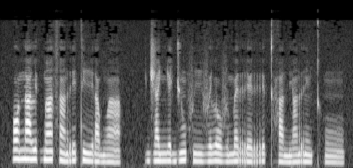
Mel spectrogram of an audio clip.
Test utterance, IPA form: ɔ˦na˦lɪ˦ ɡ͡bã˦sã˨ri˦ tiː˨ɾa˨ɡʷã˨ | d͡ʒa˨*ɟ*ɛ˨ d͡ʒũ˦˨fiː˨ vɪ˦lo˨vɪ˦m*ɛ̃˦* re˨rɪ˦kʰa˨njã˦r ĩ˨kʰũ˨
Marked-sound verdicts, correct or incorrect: incorrect, incorrect

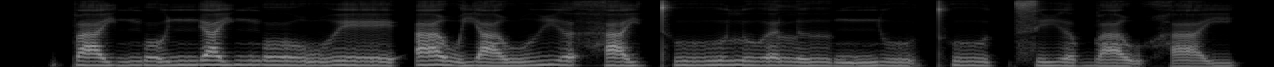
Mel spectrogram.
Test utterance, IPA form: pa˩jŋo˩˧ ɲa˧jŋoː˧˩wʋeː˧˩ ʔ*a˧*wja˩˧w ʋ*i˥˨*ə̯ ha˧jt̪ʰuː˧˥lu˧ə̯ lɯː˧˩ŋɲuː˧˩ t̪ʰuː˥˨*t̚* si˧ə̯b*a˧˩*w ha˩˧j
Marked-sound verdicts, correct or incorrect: incorrect, correct, correct, correct

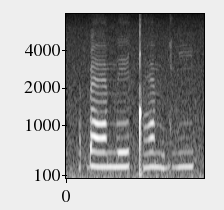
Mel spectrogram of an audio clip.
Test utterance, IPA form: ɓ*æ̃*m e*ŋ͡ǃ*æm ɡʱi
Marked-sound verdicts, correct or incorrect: incorrect, incorrect

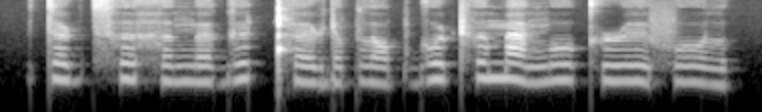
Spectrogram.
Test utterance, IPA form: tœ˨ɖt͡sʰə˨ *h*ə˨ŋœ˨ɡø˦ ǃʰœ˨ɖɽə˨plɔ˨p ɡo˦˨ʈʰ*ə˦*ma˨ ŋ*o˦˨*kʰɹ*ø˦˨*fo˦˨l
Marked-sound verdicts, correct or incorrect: correct, correct, correct, correct

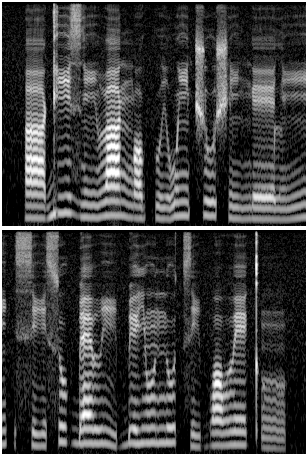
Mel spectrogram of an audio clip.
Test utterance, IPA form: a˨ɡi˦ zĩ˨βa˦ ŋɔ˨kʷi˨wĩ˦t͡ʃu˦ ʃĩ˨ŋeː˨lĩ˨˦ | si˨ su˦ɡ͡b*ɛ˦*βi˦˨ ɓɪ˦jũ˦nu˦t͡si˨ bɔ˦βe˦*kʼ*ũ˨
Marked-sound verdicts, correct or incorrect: correct, correct

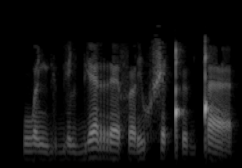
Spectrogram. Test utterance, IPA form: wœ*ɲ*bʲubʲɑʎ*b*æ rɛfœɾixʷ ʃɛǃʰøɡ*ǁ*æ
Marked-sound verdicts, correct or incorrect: correct, incorrect, incorrect

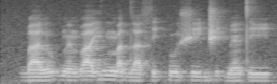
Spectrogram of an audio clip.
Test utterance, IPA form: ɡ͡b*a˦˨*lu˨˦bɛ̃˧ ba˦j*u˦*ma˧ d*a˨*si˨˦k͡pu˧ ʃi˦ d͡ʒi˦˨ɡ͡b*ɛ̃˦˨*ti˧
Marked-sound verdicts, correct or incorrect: incorrect, correct, correct, incorrect

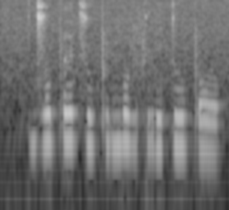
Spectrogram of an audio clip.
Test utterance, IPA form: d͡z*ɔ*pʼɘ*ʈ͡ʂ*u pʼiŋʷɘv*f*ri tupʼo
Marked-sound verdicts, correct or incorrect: incorrect, incorrect, correct

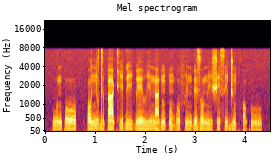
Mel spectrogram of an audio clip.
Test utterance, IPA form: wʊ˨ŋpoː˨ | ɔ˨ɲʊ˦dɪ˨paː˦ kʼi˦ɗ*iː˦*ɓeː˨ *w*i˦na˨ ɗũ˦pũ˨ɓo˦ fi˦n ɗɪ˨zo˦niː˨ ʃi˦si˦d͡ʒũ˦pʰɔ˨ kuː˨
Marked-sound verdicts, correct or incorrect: correct, incorrect

